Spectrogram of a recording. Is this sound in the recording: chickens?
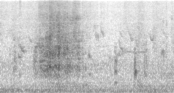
yes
